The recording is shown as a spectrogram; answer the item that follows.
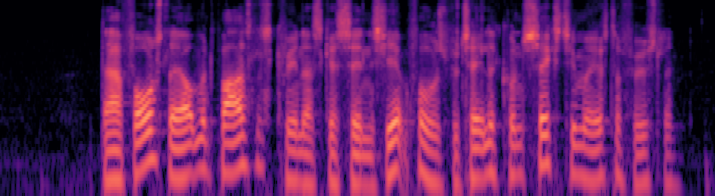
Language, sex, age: Danish, male, 23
